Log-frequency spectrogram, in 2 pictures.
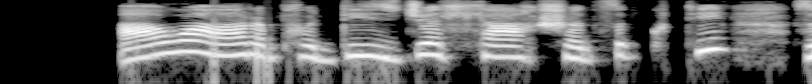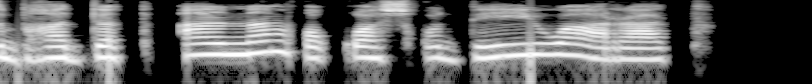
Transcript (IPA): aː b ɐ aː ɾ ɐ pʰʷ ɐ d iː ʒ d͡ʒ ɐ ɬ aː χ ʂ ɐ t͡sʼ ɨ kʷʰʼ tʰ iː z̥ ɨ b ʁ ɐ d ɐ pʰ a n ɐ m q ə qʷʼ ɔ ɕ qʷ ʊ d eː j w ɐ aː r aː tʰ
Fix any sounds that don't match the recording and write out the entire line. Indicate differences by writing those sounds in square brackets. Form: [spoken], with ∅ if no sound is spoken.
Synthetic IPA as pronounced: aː [w] ɐ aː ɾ ɐ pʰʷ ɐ d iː [z] d͡ʒ ɐ ɬ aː χ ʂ ɐ t͡sʼ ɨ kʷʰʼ tʰ iː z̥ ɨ b ʁ ɐ d ɐ [tʰ] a n ɐ m q ə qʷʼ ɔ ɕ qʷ ʊ d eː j w ɐ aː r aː tʰ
